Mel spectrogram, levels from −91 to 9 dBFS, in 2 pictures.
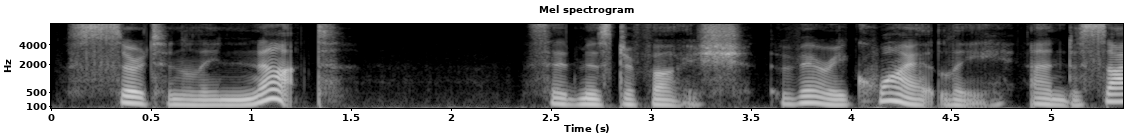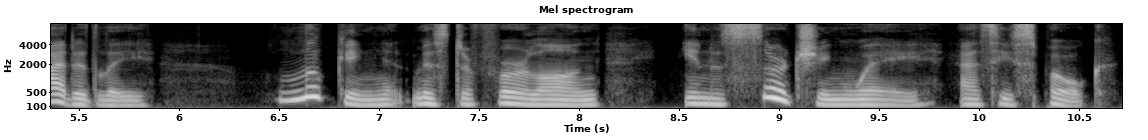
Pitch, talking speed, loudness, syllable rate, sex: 160 Hz, 110 wpm, -19 LUFS, 3.8 syllables/s, female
